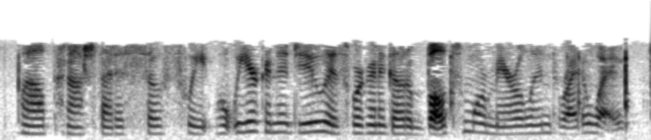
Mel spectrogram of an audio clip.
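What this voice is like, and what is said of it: Voice with a cold. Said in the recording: “I've got a bit of a cold still”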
